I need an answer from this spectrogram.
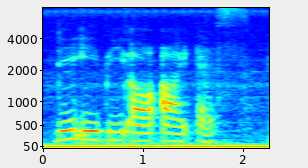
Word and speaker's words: debris: and words like debris d-e-b-r-i-s debris the s becomes silent a word like l-o-c-u-s-s-t-a-n-d-i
